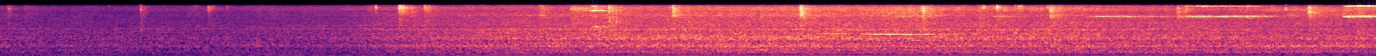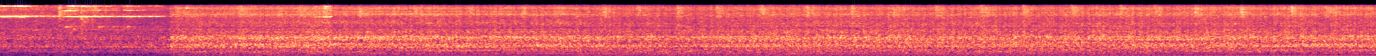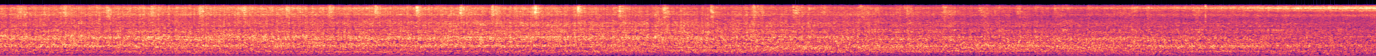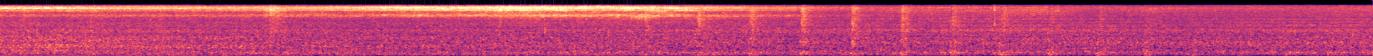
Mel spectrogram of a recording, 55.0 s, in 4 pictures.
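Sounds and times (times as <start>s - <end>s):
diesel locomotive rumbling: 0.0s - 55.0s
train approaching on rails: 0.0s - 55.0s
train wheels squealing: 5.7s - 6.3s, 8.0s - 15.5s, 43.9s - 49.4s.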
